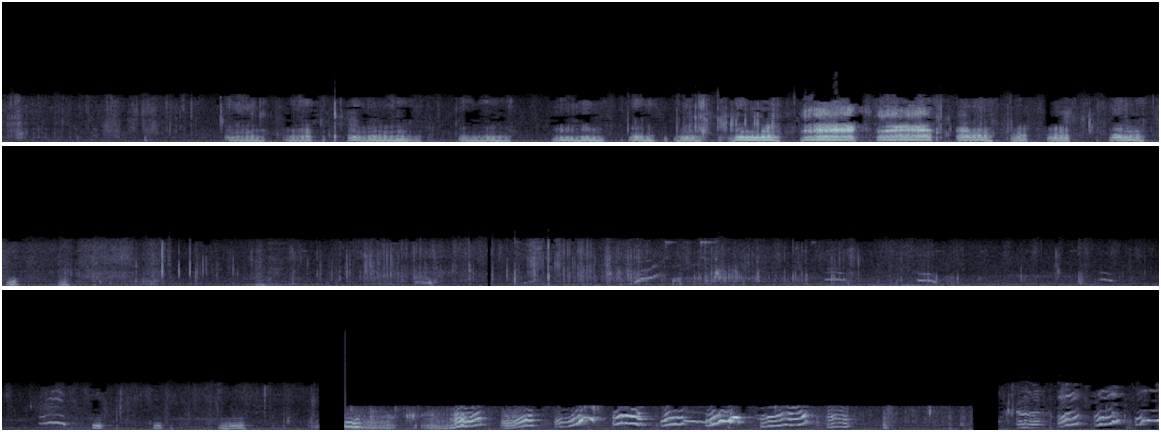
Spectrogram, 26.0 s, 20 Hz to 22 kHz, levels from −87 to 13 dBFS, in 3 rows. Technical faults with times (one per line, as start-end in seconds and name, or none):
12.31-12.34 gap at a join of encoded pieces
19.73-24.83 input switched to a poorer device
